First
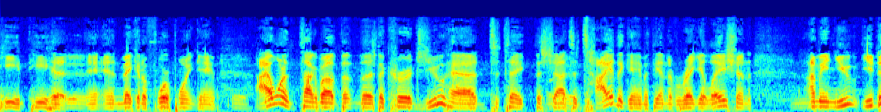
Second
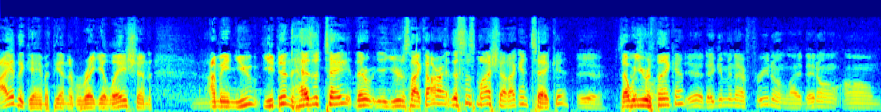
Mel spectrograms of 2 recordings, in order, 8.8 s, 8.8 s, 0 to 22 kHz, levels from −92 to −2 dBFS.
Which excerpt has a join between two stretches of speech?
first; 1 cut; at 3.7 s

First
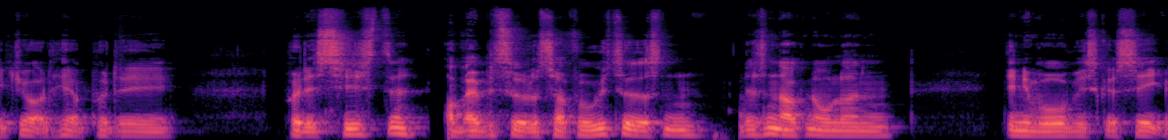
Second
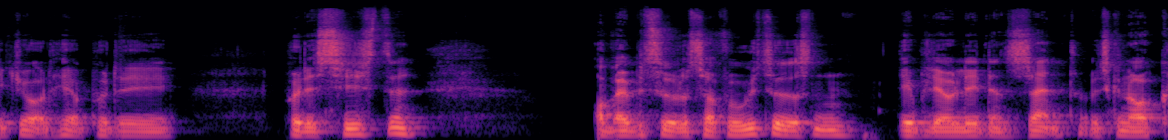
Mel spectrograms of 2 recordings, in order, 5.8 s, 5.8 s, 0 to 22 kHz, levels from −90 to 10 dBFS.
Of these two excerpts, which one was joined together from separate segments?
first; 2 cuts; at 2.1 s, 3.7 s

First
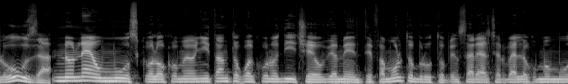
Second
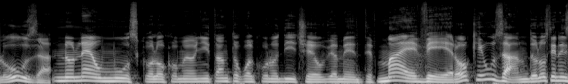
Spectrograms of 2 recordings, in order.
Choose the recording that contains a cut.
second; 1 cut; at 3.7 s

